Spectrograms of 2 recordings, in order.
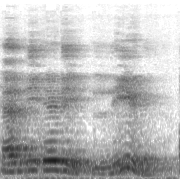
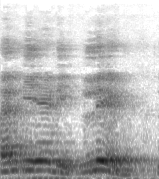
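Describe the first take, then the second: First: Slow, loud demonstration of लीड as "leed"; लीड rhyming with need; pronounced leed. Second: Slow, loud demonstration of लेड as "led"; लेड rhyming with bed; pronounced led. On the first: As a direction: spell it, then लीड with long ee. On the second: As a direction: spell it, then लेड with short e. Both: Shown as a demonstration. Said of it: "अलग हो जाएगा pronunciation".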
